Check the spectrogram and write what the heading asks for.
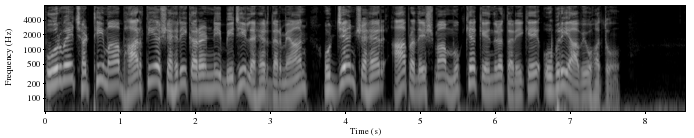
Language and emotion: Gujarati, neutral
